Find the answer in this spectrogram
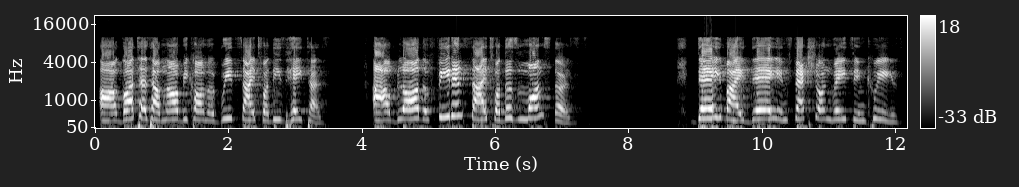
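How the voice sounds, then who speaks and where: A woman performing a spoken-word poem. Her voice is high and bright, and her delivery is slow and dramatic. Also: poor audio.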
